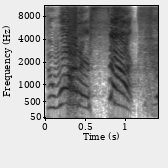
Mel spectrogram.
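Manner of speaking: laughing mock. Acting the water boy, laughing.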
